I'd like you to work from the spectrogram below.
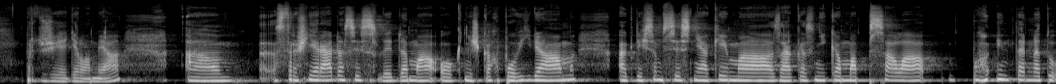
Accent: native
